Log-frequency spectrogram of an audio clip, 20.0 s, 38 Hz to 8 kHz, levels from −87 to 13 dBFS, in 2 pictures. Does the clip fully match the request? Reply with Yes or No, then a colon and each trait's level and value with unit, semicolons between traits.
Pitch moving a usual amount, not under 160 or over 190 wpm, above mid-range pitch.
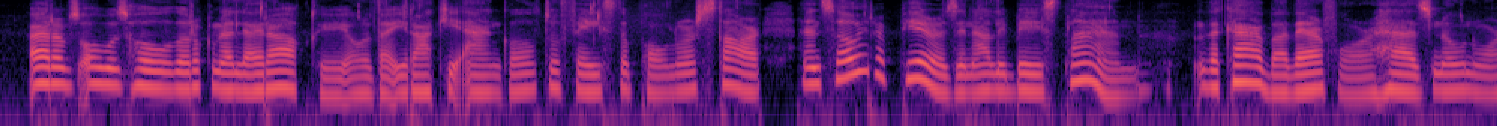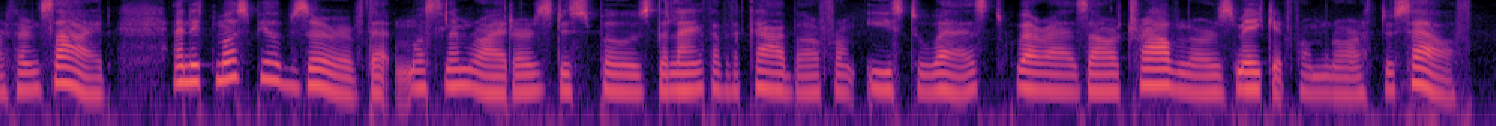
No: average, 3.5 semitones; average, 170 wpm; medium, 180 Hz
